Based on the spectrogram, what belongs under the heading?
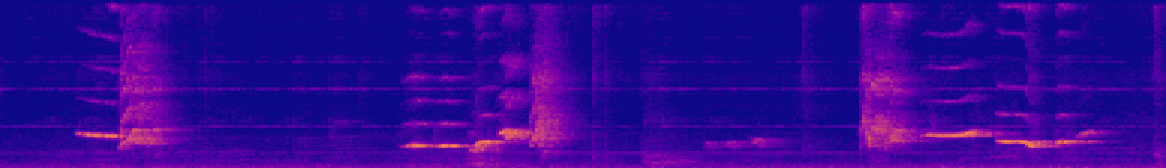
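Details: Oriental magpie-robin morning song in three separate bursts of mixed whistles and harsh scratchy notes, with quiet gaps between.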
